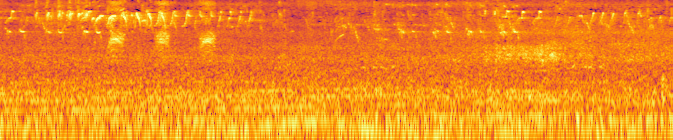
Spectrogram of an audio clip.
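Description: Birds chirping in many quick, short high notes, with three short harsh calls in a row about two seconds in, over a steady low rumble.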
